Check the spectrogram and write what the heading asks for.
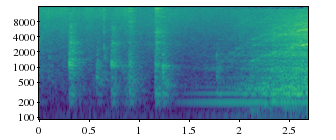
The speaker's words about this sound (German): es geht los mit, deine, mit deiner Staubsauger. Ja, Staubsauger.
